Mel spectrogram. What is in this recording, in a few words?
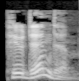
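"pudendum", British English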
